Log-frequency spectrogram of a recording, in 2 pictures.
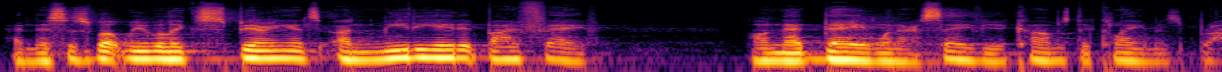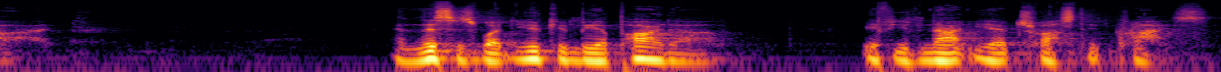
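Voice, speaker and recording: A man's voice: fairly even intonation, a little slow. Earnest male pastor preaching. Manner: earnest preaching, swells loud when reading scripture, drops soft and low for appeals. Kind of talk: sermon.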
